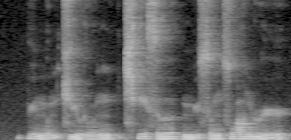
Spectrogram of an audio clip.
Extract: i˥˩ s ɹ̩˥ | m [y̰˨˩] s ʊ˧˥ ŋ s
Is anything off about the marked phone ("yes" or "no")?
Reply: no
